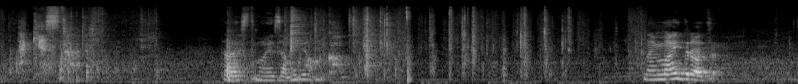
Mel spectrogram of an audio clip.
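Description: Plastic bubble wrap crinkles and crackles in hands.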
